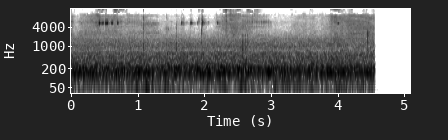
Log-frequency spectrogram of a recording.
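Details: A Ragdoll cat, apparently just waking up, gives a low, steady, rumbling purr with a few faint soft squeaks above it.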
